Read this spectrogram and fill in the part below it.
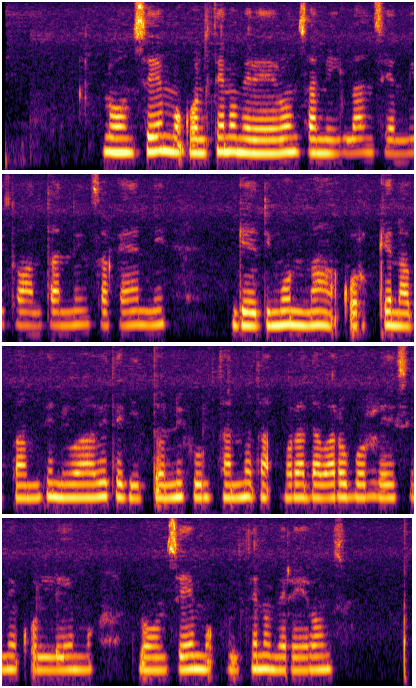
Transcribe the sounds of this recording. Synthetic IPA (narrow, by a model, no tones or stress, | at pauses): loːnse̞ːmːɔkʼɔlt̪ɛnɔmɛɾeːɾɔnsɐmiːlːɐnsɛnːɪt̪ɔwɐnt̪ɐnːɪnsɐkɐjɐnːɪ | ɡeːd̪ɪmɔnːakʼɔɾkːɛnɐbːɐmbɛnɪwaːwɛt̪ɛɡɪd̪ːɔnːɪfʊlt̪ɐnːɔt̪ɐmɔɾɐd̪ɐwɐɾɔbɔrːe̞ːsɪnɛkʼɔlːe̞ːmːɔ | loːnse̞ːmːɔkʼɔlt̪ɛnɔmɛɾeːɾɔnsɐ̥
